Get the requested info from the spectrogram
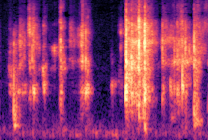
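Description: Packaging rustling and crinkling in short, irregular bursts as items are handled in a gift box, loudest about a second and a half in.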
